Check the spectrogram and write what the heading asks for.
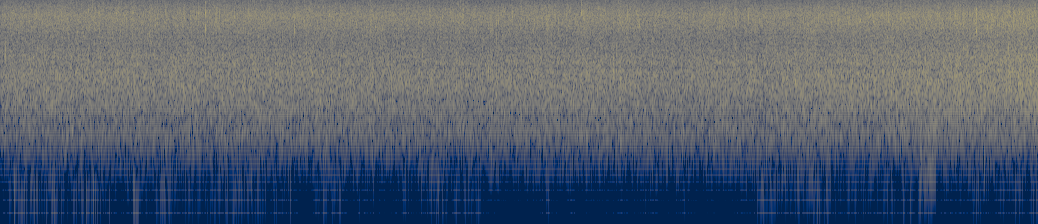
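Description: Fast river current rushing over a shallow gravel riffle, a steady hiss of moving water that grows slightly louder near the end.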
